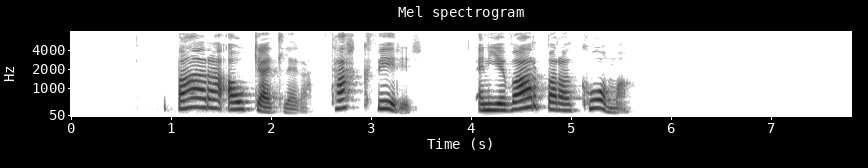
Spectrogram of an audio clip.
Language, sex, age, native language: Icelandic, female, 50-59, Icelandic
